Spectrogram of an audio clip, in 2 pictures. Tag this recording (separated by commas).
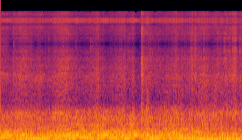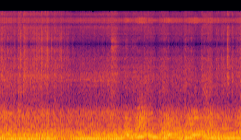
Car, Vehicle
